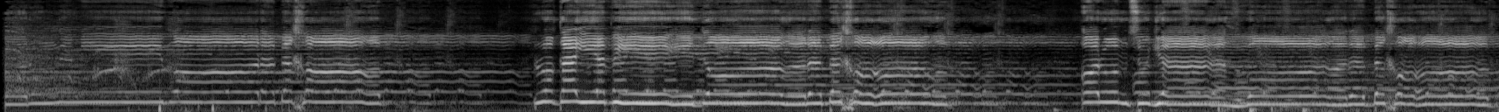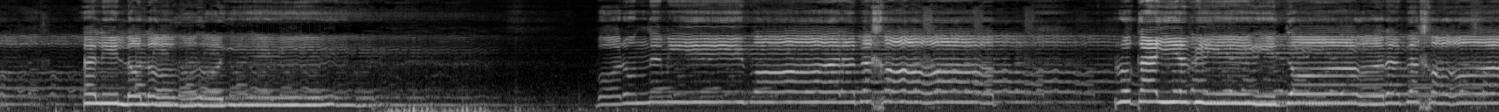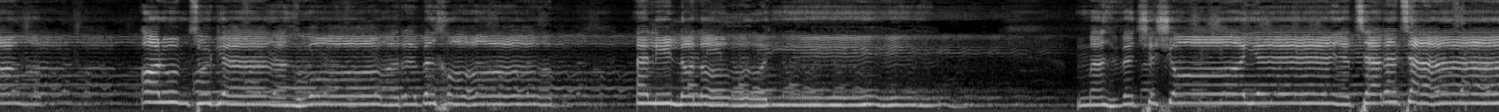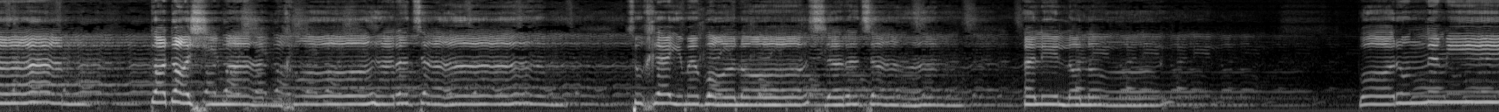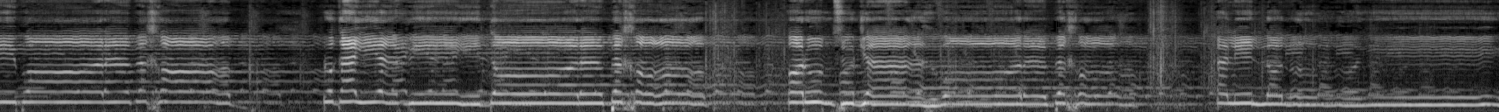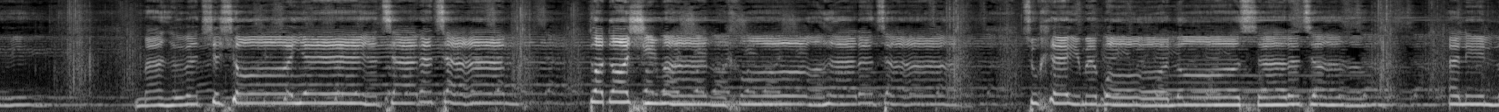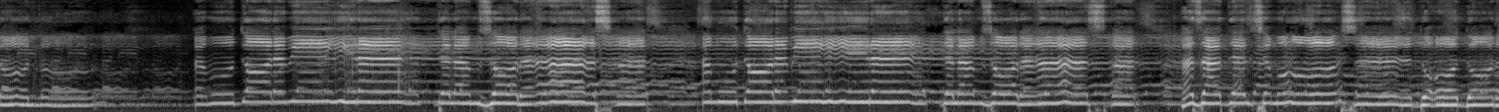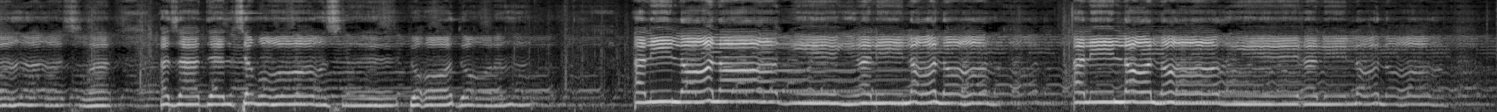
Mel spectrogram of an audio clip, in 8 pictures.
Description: واحد - بارون نمی باره بخواب رقیه بیداره بخواب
